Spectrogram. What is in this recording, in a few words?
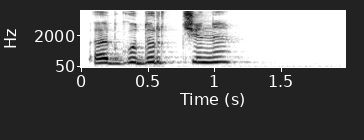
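"ӧтгудыртчыны", Komi, female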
